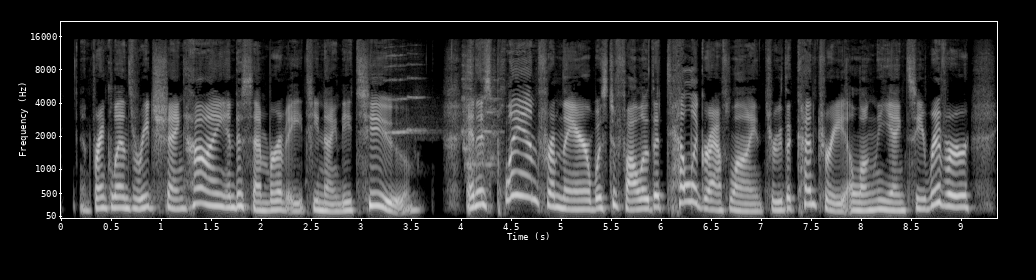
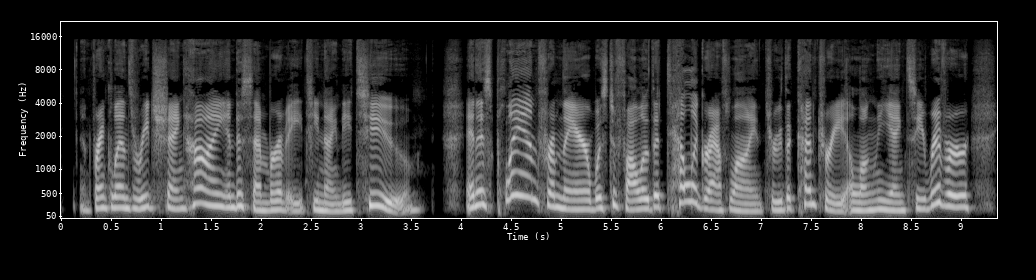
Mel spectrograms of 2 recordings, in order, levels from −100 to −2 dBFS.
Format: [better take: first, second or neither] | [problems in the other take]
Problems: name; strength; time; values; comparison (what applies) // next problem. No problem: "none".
second | door banging; faint; from 3 to 4.5 s; peak 15 dB below the speech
